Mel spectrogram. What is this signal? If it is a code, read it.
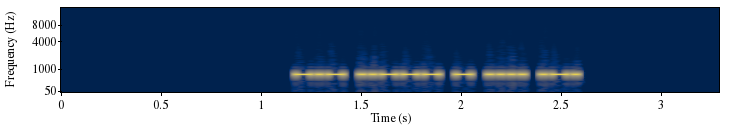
Morse code, heard as a keyed tone, about 46 wpm, 700 Hz. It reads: K2THR
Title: USA Call Signs - 5 Characters - 3x Character Spacing - 45wpm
